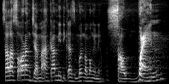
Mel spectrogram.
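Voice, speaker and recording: Javanese-accented preacher guy, kinda high voice, chants arabic slow then explains it chatty, gets loud then goes soft. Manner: swings between loud emphasis and soft asides; folksy, mixes in homely jokes. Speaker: Islamic preacher. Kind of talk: lively sermon.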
